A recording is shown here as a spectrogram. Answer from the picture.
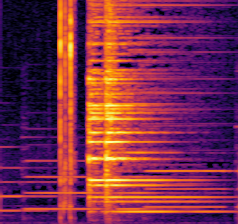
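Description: A sharp double mouse click, then a bright bell ding that rings on and fades, from a subscribe-button animation, over sustained keyboard music notes.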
